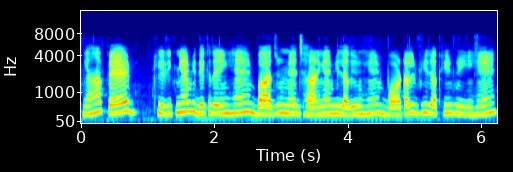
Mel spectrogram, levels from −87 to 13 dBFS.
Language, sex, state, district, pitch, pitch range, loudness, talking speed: Hindi, male, Madhya Pradesh, Katni, 240 Hz, 220-250 Hz, -18 LUFS, 180 wpm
